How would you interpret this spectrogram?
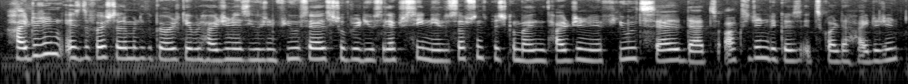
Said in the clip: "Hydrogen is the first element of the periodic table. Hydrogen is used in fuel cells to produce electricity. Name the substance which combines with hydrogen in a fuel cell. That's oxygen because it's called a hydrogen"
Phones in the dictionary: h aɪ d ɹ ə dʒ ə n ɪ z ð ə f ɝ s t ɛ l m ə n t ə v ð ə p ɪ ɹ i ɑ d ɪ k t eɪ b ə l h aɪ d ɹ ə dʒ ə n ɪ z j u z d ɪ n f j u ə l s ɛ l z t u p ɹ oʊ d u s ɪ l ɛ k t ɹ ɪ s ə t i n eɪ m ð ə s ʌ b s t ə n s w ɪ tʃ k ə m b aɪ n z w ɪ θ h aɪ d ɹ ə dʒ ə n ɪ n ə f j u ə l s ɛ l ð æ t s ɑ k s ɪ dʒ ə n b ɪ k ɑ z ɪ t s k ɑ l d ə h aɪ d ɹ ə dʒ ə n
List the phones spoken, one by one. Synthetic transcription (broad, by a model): h aɪ d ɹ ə dʒ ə n ɪ z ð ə f ɝ s t ɛ l m ə n t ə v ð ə p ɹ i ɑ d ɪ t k eɪ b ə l h aɪ d ɹ ə dʒ ə n ɪ z j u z ɪ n f j u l s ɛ l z t u p ɹ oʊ d u s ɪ l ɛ k t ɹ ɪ s i n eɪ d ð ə s ʌ b s t ə n s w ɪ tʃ k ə m b aɪ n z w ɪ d h aɪ d ɹ ə dʒ ə n ɪ n ə f j u l s ɛ l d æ t s ɑ k s ɪ dʒ ə n b ɪ k ɑ z ɪ t s k ɑ l d ə h aɪ d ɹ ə dʒ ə n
